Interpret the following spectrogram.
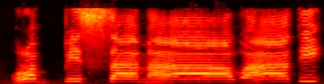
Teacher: मा वा दोनों को लंबा करेंगे क्योंकि खड़ी जबर हैं। रा को पुर पढ़ेंगे।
